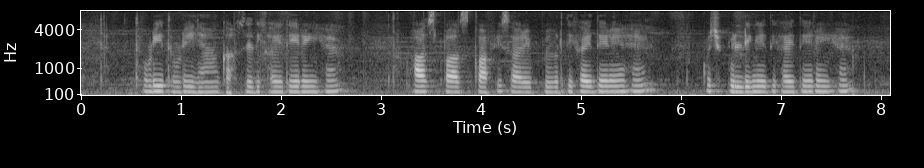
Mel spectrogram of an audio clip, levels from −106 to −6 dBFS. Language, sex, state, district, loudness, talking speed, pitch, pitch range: Hindi, female, Uttar Pradesh, Muzaffarnagar, -36 LUFS, 165 wpm, 185 Hz, 180-190 Hz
